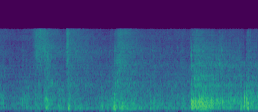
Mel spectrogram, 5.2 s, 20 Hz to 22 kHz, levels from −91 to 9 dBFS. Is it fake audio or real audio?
fake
